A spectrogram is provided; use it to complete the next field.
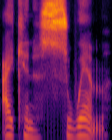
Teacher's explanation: When you make a positive statement, the power isn't on can, it's on the action.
